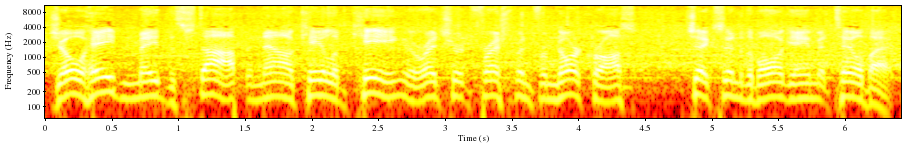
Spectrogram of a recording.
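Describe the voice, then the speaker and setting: An American man works as a radio play-by-play announcer, delivering a football touchdown call. His voice sits a little high, and he describes each play in short running phrases. Heavy stadium noise fills the background. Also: moderate pace. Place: open stadium broadcast booth. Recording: loud stadium noise behind broadcast voice. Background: loud stadium ambience.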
